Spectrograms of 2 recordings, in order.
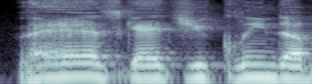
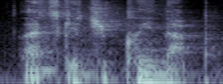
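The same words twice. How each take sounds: First: Said in the usual way. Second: Low, softened voice for Peter; hushed, gentle offer; soft quoted reassurance. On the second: Acted. Soft first take of Peter's words.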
